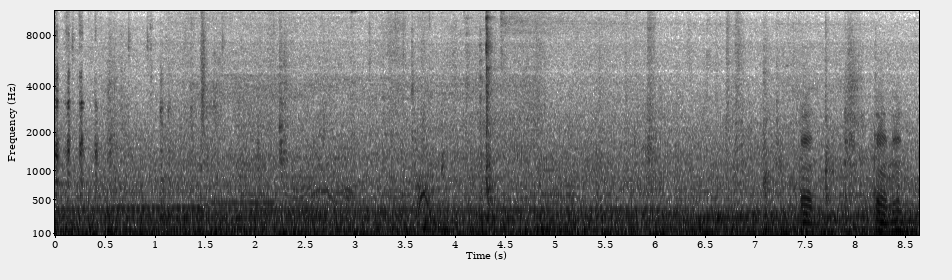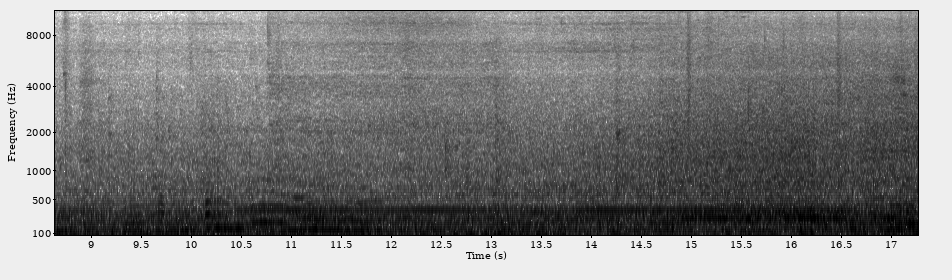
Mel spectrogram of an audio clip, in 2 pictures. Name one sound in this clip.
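A train rumbles and hums steadily.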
